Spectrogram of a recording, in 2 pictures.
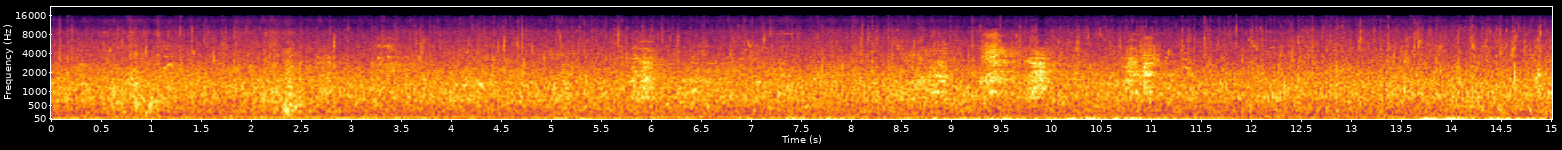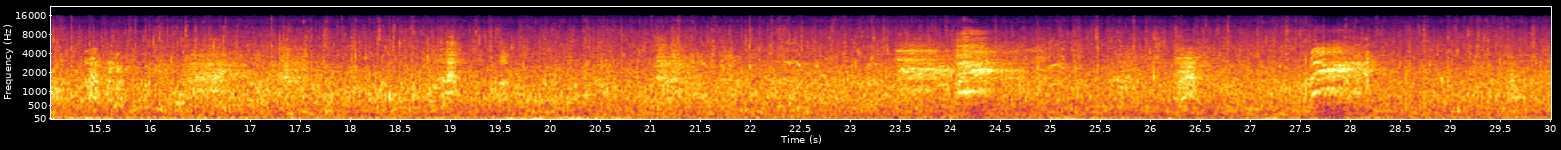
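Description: Birds calling: short harsh squawks and honks at irregular intervals, every second or few seconds, over a steady noisy background, with the loudest calls late on.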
